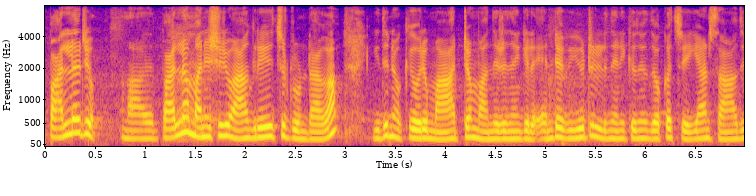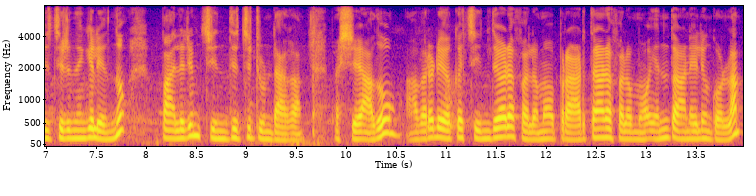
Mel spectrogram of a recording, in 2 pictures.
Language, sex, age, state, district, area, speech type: Malayalam, female, 45-60, Kerala, Pathanamthitta, rural, spontaneous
